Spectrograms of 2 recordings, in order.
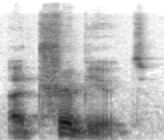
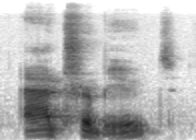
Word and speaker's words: attribute: The noun is attribute and the verb is attribute. The stress is on the first syllable for the noun, attribute, and on the second syllable for the verb, attribute.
